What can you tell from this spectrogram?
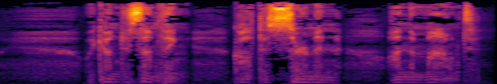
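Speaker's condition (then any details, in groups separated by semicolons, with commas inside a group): Vocal cord paralysis, unilateral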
